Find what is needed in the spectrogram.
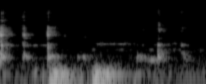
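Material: Fried skin.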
